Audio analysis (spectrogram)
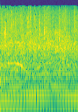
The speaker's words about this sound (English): Put your hands together and clap and give him the hand clap that he needs right now.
